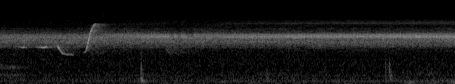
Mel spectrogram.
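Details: Cicadas drone loudly, "going ballistic", in a steady, high, unbroken buzz on a river on the North Coast of NSW, Australia, on an afternoon of bass fishing, with one brief whistled sweep near the start.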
